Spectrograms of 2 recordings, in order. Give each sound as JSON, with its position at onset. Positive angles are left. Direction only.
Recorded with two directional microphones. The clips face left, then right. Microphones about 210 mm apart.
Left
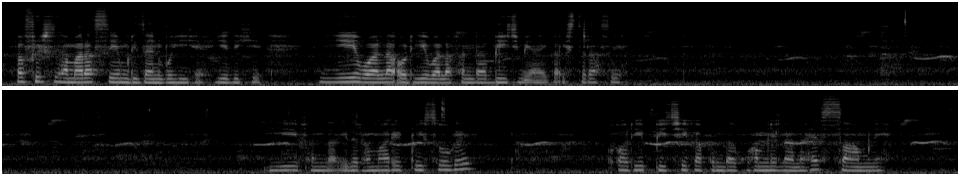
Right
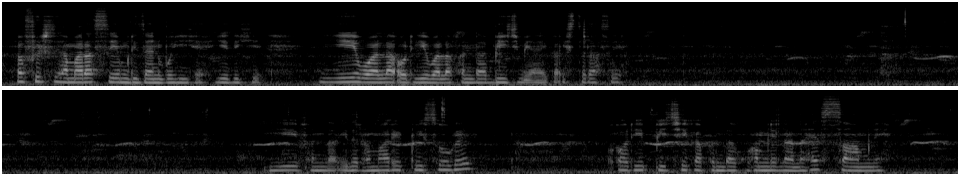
{"t": 0.1, "sound": "speech", "side_deg": 0}
{"t": 12.3, "sound": "speech", "side_deg": 0}
{"t": 15.7, "sound": "speech", "side_deg": 0}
